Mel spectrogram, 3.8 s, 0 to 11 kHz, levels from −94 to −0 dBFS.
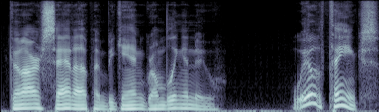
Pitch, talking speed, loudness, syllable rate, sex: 115 Hz, 140 wpm, -18 LUFS, 4.3 syllables/s, male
